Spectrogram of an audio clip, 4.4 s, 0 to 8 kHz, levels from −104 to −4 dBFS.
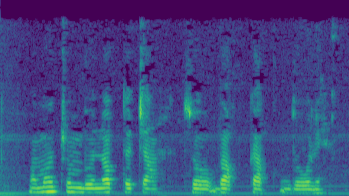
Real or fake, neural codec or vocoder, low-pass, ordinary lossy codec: real; none; 7.2 kHz; MP3, 48 kbps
